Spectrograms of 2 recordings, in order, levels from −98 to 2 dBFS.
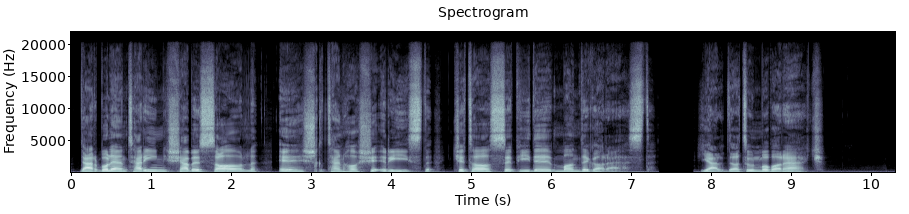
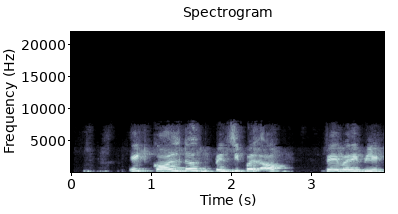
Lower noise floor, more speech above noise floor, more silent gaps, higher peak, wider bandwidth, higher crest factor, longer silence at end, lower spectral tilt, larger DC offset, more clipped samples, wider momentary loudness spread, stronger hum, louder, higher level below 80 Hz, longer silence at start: first, -59 dBFS vs -46 dBFS; about the same, 37 dB vs 34 dB; first, 7.34-7.78 s vs none; about the same, -2 dBFS vs -2 dBFS; first, over 20 kHz vs 7.6 kHz; first, 22 dB vs 12 dB; first, 0.95 s vs 0 s; second, -3.5 dB/octave vs -7.5 dB/octave; neither; neither; first, 10 LU vs 6 LU; neither; second, -22 LUFS vs -13 LUFS; second, -52 dBFS vs -40 dBFS; second, 0.1 s vs 0.75 s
